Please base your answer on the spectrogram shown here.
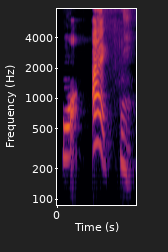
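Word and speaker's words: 我爱你: And I love you can be recorded with three Chinese characters, pronounced as 我爱你.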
